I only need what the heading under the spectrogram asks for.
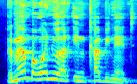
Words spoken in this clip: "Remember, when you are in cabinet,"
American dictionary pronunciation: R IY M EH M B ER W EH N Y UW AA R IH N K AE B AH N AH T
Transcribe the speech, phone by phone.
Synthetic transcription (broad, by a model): R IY M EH M B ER W EH N Y UW AA R IH N K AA B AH N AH T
